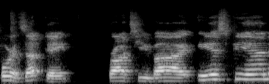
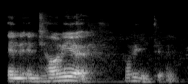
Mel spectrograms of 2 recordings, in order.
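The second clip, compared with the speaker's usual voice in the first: ordinary delivery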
